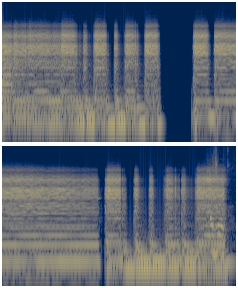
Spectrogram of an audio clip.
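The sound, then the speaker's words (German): Heavily distorted electric guitar through a Trashmaster high-gain distortion pedal, with a thick, saturated tone, playing loud chugging chords and short stabs with brief gaps between phrases. No one speaks. “Nimm mal den Konturregler bei dem Trashmaster.”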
